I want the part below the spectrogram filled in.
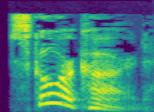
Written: scorecard

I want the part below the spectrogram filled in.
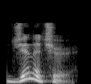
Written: geniture

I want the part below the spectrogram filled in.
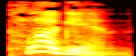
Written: plug-in

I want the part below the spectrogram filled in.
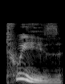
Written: tweeze

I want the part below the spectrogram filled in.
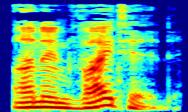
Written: uninvited

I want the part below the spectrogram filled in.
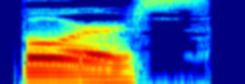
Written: bores

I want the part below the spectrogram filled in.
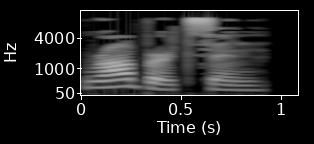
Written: robertson

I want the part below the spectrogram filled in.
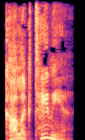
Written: collectanea

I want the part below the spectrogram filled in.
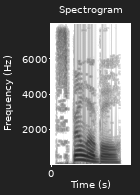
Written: spillable

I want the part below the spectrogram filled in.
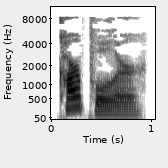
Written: carpooler

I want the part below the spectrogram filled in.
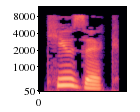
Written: cusick

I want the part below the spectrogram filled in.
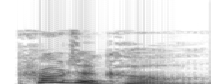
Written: protocol

